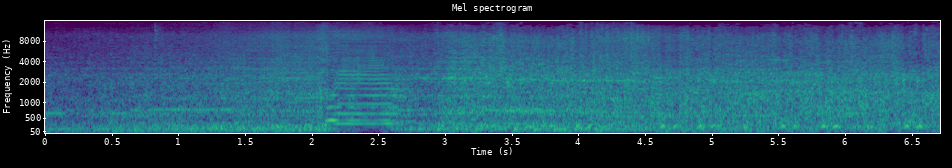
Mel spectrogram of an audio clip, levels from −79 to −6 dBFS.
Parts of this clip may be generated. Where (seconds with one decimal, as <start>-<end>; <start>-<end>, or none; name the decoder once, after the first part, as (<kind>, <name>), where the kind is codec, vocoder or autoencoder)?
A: 1.3-2.8 (codec, SNAC); 4.3-4.8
